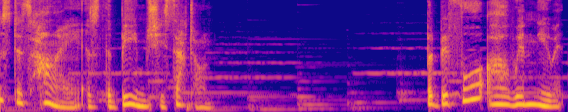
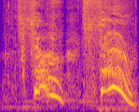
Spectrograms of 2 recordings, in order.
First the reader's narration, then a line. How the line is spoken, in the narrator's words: cried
